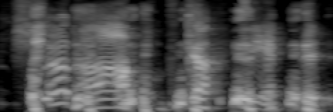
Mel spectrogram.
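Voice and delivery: high, real laughter through the words; laughing helplessly. Real, not acted. Podcaster trying not to laugh at co-host, laughing helplessly. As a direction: scold while cracking up. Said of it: "I don't wanna laugh at you".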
